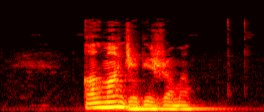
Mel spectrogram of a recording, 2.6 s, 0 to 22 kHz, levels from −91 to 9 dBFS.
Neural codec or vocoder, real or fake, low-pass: none; real; 10.8 kHz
